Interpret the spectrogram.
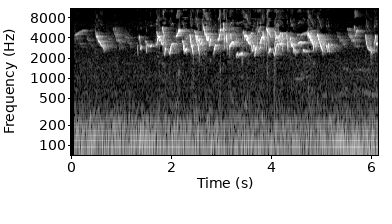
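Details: Lemon-bellied white-eye (kecial kuning) singing in a vocal battle to keep its top position. A fast, tumbling warble of high, sliding chirps and trills starts hesitantly, then runs continuously for about five seconds.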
